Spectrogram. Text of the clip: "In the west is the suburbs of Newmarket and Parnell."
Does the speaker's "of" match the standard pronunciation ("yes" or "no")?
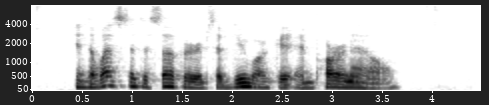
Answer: yes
